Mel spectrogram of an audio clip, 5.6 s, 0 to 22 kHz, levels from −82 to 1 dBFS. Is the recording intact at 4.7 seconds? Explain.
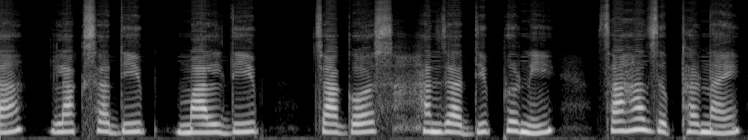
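No. At 4.7 seconds, as across the whole clip, crude rate conversion is at work: samples were simply repeated to stretch the rate, with no filtering, in a pattern that fits a 44.1 kHz to 48 kHz change. That repeating error produces tones unrelated to the speech, sitting only around 25 dB below it, so the speech carries a gritty, inharmonic fizz that rides along with its louder and brighter sounds.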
